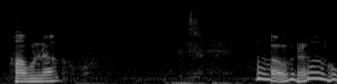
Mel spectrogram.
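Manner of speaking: voice cracking, high-pitched and very slow, dragged out. Reacting in dismay to someone's move: voice cracking. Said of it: "my voice is cracking".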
